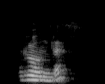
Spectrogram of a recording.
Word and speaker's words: rondas: Solamente 16 rondos. Rondos? – Rondas. – Rondas.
